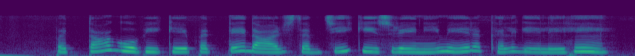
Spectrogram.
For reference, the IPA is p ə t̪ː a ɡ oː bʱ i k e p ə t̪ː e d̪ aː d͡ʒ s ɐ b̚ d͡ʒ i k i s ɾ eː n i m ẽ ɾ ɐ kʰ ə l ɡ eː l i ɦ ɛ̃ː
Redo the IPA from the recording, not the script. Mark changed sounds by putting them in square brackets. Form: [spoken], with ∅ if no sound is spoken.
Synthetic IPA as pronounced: p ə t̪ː a ɡ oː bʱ i k e p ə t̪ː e d̪ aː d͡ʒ s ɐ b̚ d͡ʒ i k i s ɾ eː n i m ẽ ɾ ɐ kʰ ə l ɡ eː l [e] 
